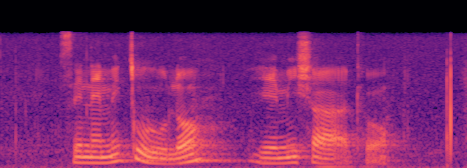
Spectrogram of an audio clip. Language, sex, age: Swati, male, 26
